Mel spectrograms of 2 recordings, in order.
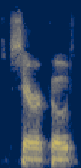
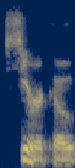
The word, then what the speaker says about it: Cerakote: But I've always pronounced it Cerakote, like Sarah's coat, Cerakote, and Tanner pronounces it Cerakote, like the store that probably doesn't exist anymore, Sears, Cerakote.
